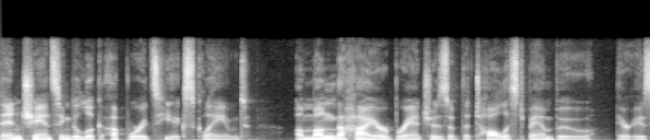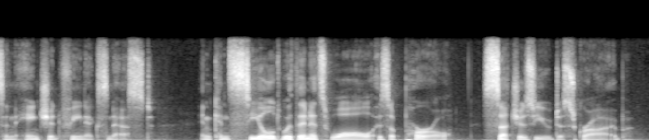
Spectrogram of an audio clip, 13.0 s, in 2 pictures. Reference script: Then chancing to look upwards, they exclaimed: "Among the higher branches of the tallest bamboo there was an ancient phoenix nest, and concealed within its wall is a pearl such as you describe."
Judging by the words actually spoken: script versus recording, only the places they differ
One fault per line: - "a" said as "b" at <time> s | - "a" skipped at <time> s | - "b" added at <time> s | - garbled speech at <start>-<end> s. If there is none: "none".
- "they" said as "he" at 1.6 s
- "was" said as "is" at 6.3 s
